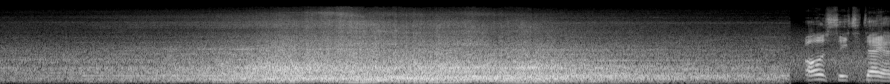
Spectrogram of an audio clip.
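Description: A passenger train rumbles past along the tracks and fades away.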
